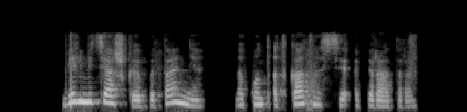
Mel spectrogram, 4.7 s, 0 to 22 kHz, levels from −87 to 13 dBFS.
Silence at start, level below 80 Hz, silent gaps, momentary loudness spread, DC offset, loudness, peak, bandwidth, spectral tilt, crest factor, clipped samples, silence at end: 0.65 s; -64 dBFS; 2.05-2.35 s, 3.61-3.67 s; 16 LU; under 0.1%; -23 LUFS; -6 dBFS; 7.6 kHz; -5.5 dB/octave; 18 dB; under 0.1%; 0.5 s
